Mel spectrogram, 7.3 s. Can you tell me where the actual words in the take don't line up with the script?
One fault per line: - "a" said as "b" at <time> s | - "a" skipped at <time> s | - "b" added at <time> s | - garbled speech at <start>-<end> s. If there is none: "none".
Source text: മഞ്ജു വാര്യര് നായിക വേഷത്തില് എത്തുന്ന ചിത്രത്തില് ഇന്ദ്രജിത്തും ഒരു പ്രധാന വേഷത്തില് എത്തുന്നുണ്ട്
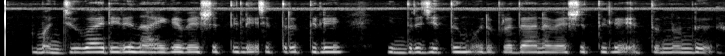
- "എത്തുന്ന" skipped at 2.5 s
